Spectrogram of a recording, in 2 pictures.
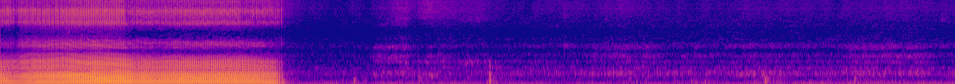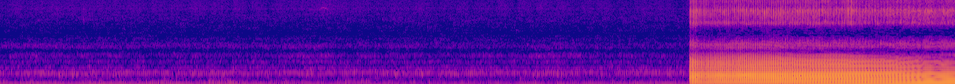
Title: Katten Atlas snarkar // Atlas the snoring cat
